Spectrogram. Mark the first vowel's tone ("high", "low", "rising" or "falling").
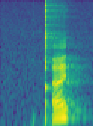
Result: rising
